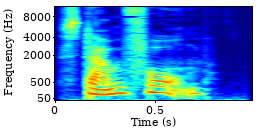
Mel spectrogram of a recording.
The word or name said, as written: stamform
